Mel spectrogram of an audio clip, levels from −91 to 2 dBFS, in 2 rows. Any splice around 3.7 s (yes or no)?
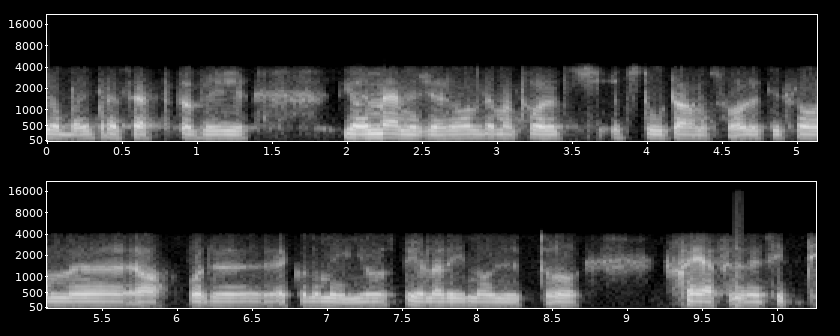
no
